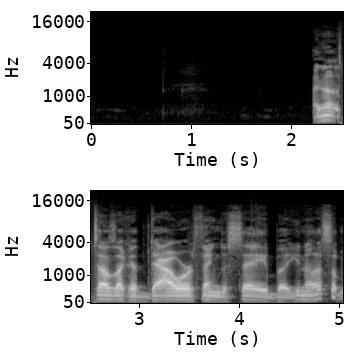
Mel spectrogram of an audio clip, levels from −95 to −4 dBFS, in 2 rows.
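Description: Intermittent contact at 2.47 to 2.58 s in this speech, between "I know it" and "like a dour thing": a loose connection opens for about 66 ms, dropping the sound out with crackle at each edge.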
